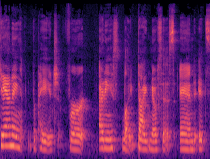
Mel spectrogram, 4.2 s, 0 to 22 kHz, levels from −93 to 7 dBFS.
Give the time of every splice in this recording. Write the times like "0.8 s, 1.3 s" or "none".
none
